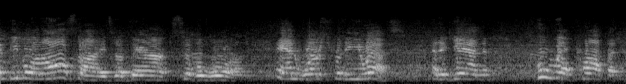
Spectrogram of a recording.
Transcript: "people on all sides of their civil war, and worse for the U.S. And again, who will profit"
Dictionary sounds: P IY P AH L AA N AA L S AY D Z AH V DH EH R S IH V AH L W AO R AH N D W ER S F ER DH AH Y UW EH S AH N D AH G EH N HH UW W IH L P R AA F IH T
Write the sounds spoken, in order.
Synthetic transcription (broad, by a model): P IY P L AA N AA L S AY D Z AH V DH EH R S IH V L W AO R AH N W ER S F ER DH AH Y UW EH S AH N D AH G EH N HH UW W IH L P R AA F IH T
